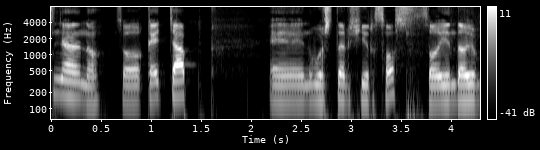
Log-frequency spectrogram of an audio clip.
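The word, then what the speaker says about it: Worcestershire: tayo ng sauce niya Nono so ketchup and wooster sheer sauce So yun daw yyung pronunciation niyan sabi nung teacher ko n sa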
